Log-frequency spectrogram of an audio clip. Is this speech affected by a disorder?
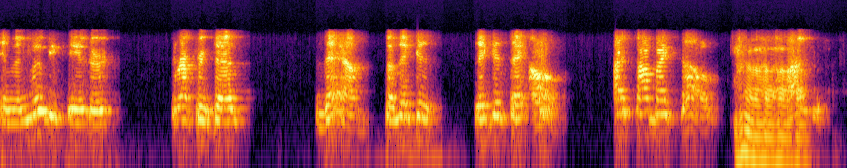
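Yes: muscular dystrophy; physical disability.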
